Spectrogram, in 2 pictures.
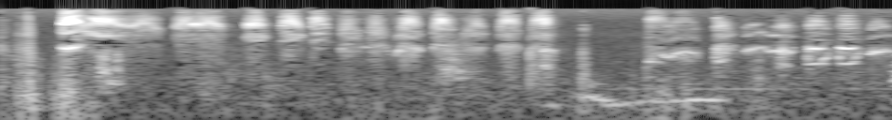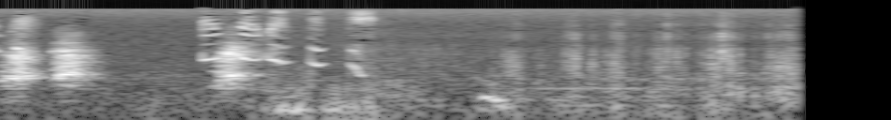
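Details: A female English Bulldog puppy gives soft whimpers and brief high yips among clicks and rustling.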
